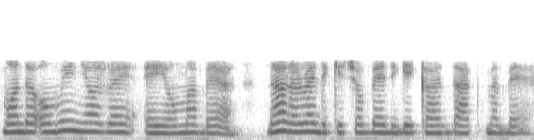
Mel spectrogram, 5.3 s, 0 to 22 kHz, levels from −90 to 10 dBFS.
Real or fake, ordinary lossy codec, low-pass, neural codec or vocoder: fake; none; 3.6 kHz; codec, 16 kHz, 0.4 kbps, LongCat-Audio-Codec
